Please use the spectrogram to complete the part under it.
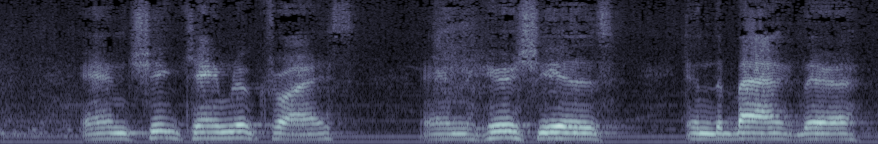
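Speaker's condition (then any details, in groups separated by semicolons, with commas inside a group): ALS; end of life approaching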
